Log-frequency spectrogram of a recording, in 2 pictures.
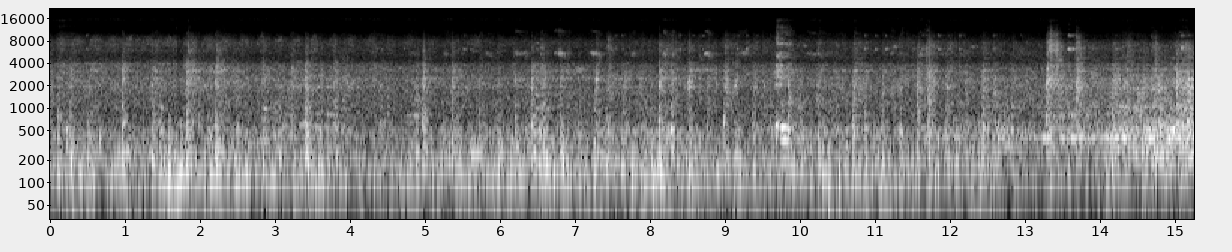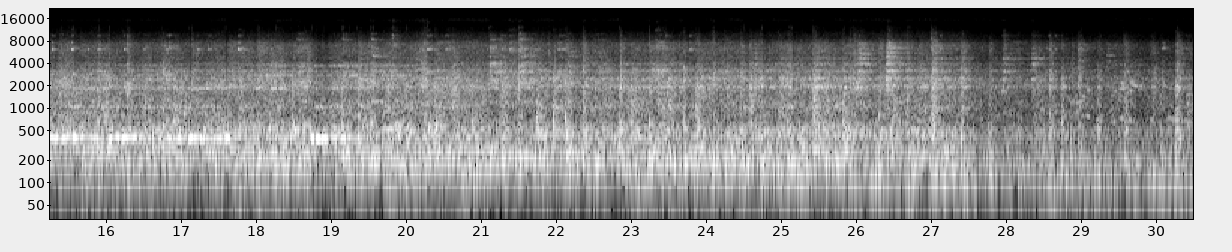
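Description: Passenger train running along the rails, heard from an open carriage door: a steady rumble and clatter of wheels and carriages. It grows louder while the train passes through a tunnel, from about halfway in until shortly before the end. A steady tone sounds for several seconds as it enters.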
